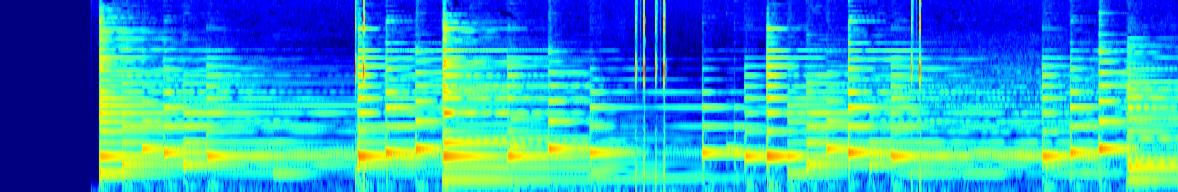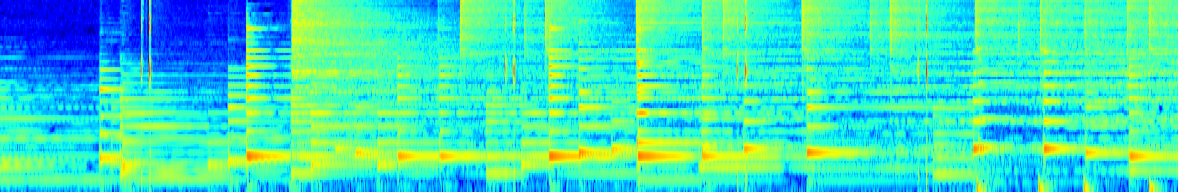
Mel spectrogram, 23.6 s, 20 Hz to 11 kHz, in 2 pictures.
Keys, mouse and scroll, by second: 3.0 click, 5.8 click, 8.6 click, 11.0 shift+Tab, 12.7 click, 16.3 click, 18.6-23.5 drag.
